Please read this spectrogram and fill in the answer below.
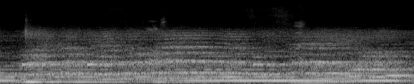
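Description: A large children's choir singing a song together, holding sustained notes.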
